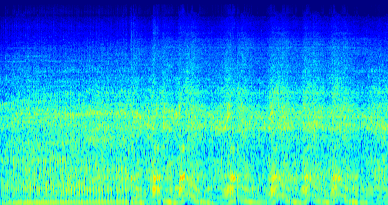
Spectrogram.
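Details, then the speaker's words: Adventure bike triple revved cold after standing a while, before warm-up; raspy three-cylinder bark rising and falling through quick blips, clean and even, no knocks or rattles; healthy engine, owner's quietest bike. "I love that triple sound. It's really raspy, really nice."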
